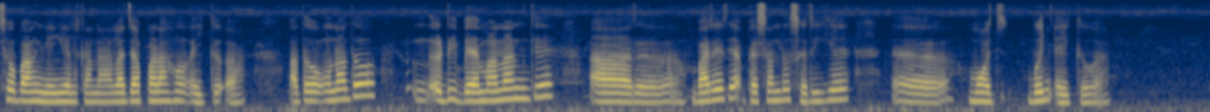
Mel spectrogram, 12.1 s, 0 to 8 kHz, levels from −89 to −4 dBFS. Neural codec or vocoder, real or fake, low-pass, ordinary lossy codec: none; real; 7.2 kHz; none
